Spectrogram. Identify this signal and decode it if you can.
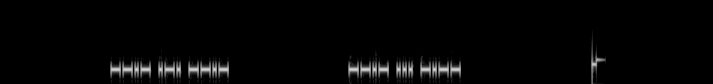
Morse code, heard as a keyed tone, about 40 wpm, 700 Hz. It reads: QRQ QSY
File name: IQE Course 3 - Lesson 89 - YAGI - Two Elements - 40wpm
